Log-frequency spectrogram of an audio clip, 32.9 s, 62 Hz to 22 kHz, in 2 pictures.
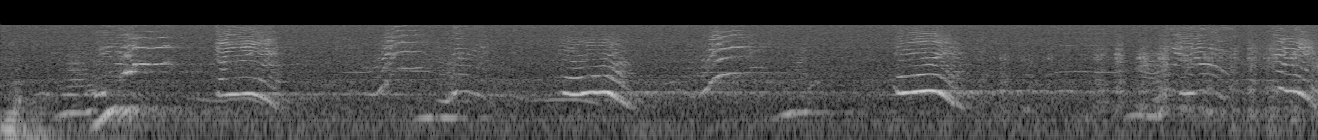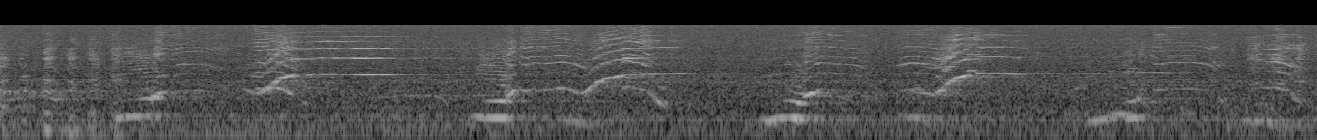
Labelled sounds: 0.8	2.2	humpback whale, 0.83 to 6.0 kHz
2.7	3.5	humpback whale, 0.80 to 5.2 kHz
4.3	5.7	humpback whale, 0.99 to 7.6 kHz
6.9	7.9	humpback whale, 0.80 to 3.9 kHz
8.8	10.3	humpback whale, 0.80 to 6.1 kHz
11.2	11.8	humpback whale, 0.80 to 6.4 kHz
13.2	15.4	humpback whale, 0.93 to 6.4 kHz
15.9	16.3	humpback whale, 0.80 to 4.5 kHz
17.9	21.4	humpback whale, 0.80 to 6.8 kHz
22.4	25.1	humpback whale, 0.80 to 6.5 kHz
26.6	29.3	humpback whale, 0.80 to 6.3 kHz
30.7	31.8	humpback whale, 1.0 to 7.0 kHz
32.2	32.8	humpback whale, 1.3 to 3.4 kHz

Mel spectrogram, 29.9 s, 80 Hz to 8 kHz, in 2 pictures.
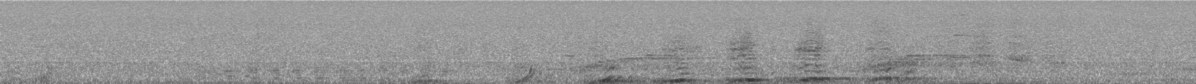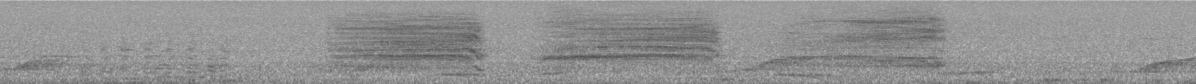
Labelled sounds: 7.7	9.4	humpback whale, 0.80 to 1.6 kHz
9.9	10.2	humpback whale, 1.3 to 1.5 kHz
11.2	11.6	humpback whale, 0.80 to 1.1 kHz
11.8	12.9	humpback whale, 0.80 to 2.5 kHz
19.1	24.1	humpback whale, 0.83 to 5.0 kHz
24.5	26.8	humpback whale, 0.80 to 4.2 kHz
29.5	29.9	humpback whale, 0.80 to 1.0 kHz

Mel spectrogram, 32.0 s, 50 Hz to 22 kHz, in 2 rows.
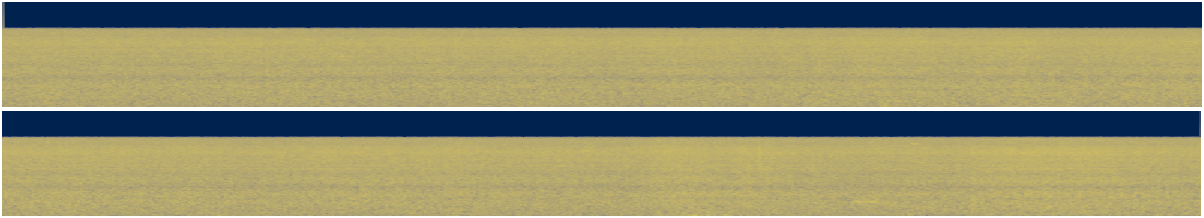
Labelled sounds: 27.7	28.1	humpback whale, 5.8 to 6.0 kHz

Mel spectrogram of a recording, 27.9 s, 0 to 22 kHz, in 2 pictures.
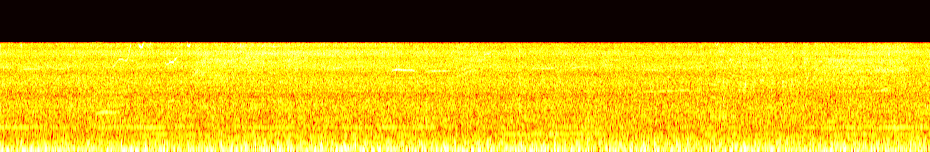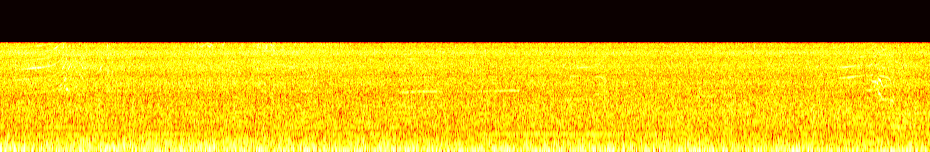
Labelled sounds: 14.2	15.3	killer whale, southern resident, 1.9 to 5.3 kHz
26.5	27.4	killer whale, southern resident, 1.6 to 6.6 kHz

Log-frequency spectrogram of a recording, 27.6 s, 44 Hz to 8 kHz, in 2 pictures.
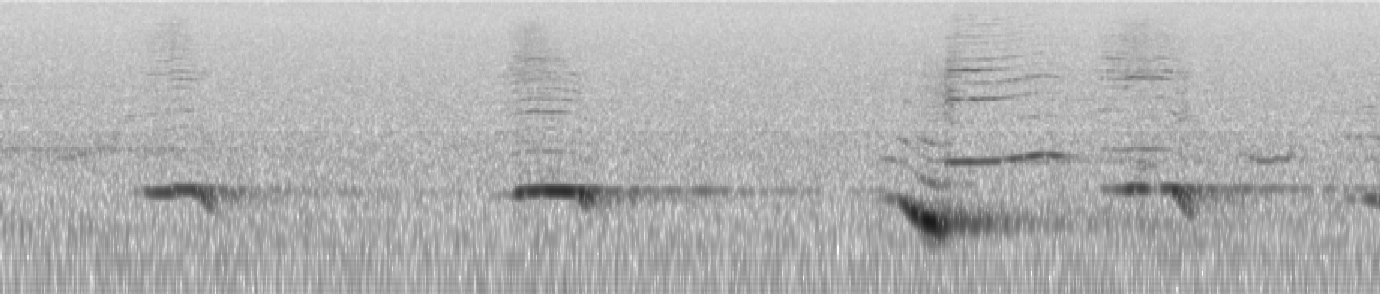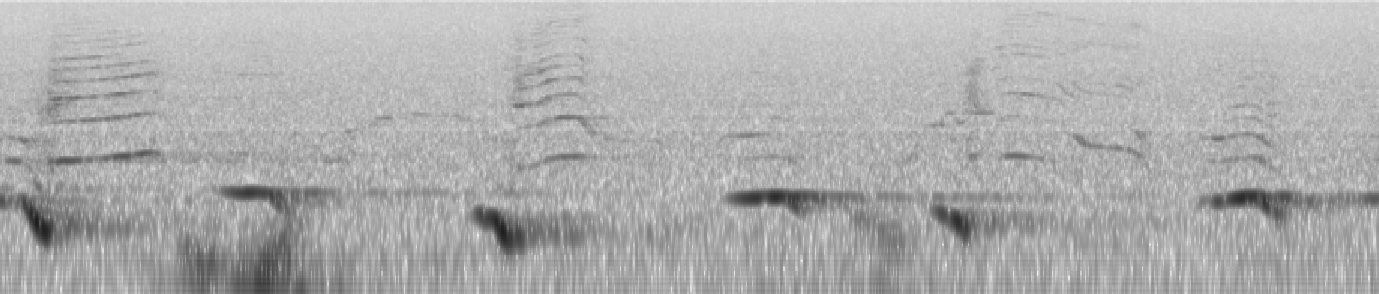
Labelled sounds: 1.4	2.0	humpback whale, 1.9 to 2.3 kHz
5.1	5.8	humpback whale, 1.1 to 3.0 kHz
9.4	10.6	humpback whale, 1.3 to 6.0 kHz
11.0	11.7	humpback whale, 1.9 to 2.9 kHz
14.2	15.4	humpback whale, 0.90 to 5.4 kHz
17.5	17.8	humpback whale, 0.83 to 1.1 kHz
18.9	19.8	humpback whale, 0.80 to 5.6 kHz
23.4	24.5	humpback whale, 1.0 to 6.4 kHz
26.1	26.4	humpback whale, 1.1 to 1.3 kHz

